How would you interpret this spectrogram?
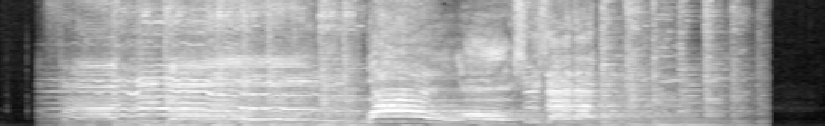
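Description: A lively banjo-driven song plays throughout, and about halfway in a single loud scream rises and falls over the music just before the arrangement shifts.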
